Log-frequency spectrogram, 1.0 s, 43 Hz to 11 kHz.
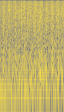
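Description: A brief, dense stretch of continuous automatic covering fire in The Division 2, loud and close with rapid overlapping shots and no talk.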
